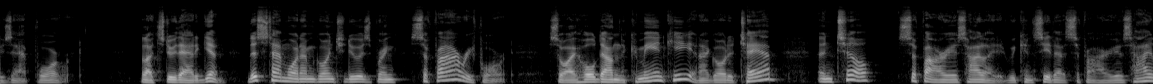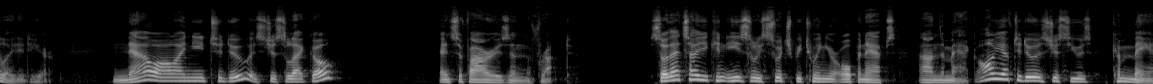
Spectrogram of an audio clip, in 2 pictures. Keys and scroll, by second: 7.4 super+Tab, 8.6 super+Tab.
